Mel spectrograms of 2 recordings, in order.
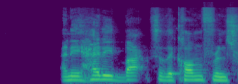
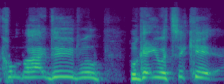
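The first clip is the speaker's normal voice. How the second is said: high imploring call after him, pitched way up; pleading call; 10 semitones higher than usual. Retold or imitated. To the retiring salesman at the door, a high pleading call.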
